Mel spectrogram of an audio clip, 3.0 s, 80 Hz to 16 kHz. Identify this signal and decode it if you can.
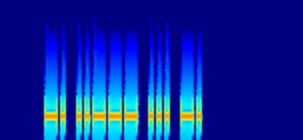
Morse code, heard as a keyed tone, about 36 wpm, 700 Hz. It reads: N2SN
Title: Speed Racing - USA 1x2 Call Signs 30wpm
